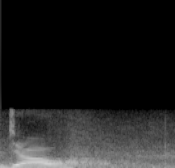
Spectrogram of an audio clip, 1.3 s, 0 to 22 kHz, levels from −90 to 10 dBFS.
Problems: constant background noise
